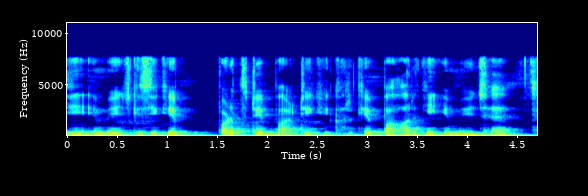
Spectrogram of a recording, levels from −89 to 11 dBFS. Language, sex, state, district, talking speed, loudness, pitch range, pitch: Hindi, male, Bihar, East Champaran, 165 wpm, -32 LUFS, 105-130 Hz, 110 Hz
